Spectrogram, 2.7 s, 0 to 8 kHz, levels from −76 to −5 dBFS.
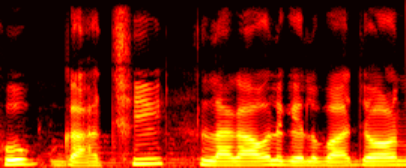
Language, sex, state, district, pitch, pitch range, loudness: Bhojpuri, male, Bihar, Muzaffarpur, 175 Hz, 170-205 Hz, -15 LUFS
